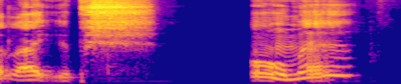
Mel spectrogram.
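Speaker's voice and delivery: exasperated groan, high, cracking cry in disbelief.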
